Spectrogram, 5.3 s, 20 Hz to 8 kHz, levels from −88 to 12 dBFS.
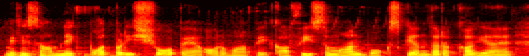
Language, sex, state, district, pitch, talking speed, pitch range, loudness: Hindi, female, Punjab, Fazilka, 170 Hz, 205 wpm, 165-185 Hz, -18 LUFS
